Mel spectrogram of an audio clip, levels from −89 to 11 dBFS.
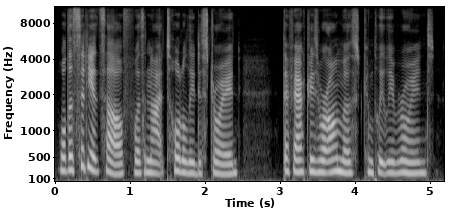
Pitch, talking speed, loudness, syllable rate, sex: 215 Hz, 160 wpm, -18 LUFS, 6.4 syllables/s, female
